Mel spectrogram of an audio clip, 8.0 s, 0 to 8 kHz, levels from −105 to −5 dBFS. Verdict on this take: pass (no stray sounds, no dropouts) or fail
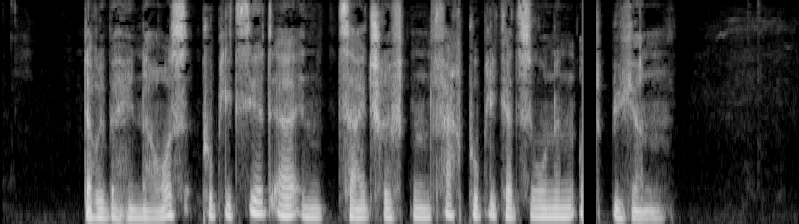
fail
